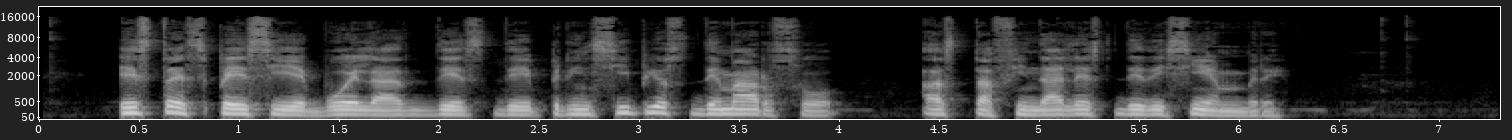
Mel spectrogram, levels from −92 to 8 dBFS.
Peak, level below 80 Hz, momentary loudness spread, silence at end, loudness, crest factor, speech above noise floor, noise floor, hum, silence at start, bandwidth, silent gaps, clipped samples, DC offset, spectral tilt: -2 dBFS; -58 dBFS; 11 LU; 1.1 s; -21 LUFS; 18 dB; 46 dB; -66 dBFS; none; 0.4 s; 16.5 kHz; none; under 0.1%; under 0.1%; -6.5 dB/octave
